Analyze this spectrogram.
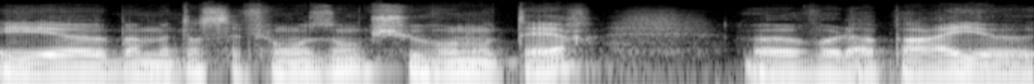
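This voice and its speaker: In a room with audible echo, a man speaks in a fairly low pitch with monotone, flat intonation. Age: 20s. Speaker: volunteer firefighter. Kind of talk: interview. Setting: mobile TV studio in town hall. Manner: halting, many fillers.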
